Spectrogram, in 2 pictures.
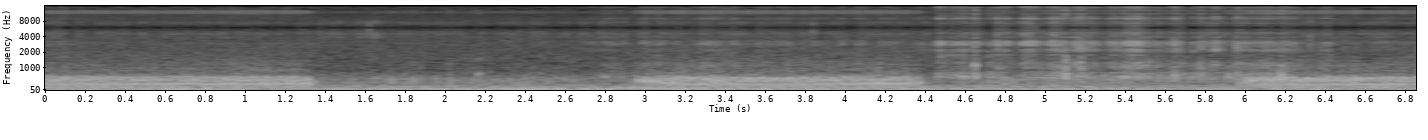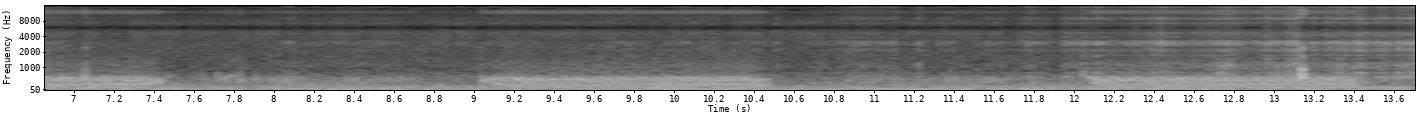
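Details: Massaged while napping, LoneWolf the cat keeps up a low purr with squeaky whistle-like tones on every breath. Five even squeaks, each roughly one and a half seconds long, alternate with rumbling pauses.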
